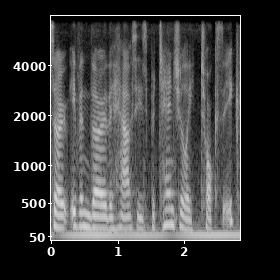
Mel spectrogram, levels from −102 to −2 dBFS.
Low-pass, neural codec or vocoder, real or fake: 7.2 kHz; none; real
